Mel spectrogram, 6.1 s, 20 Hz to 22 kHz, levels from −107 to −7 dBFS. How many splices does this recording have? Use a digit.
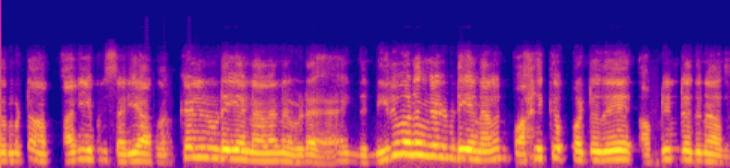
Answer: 1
